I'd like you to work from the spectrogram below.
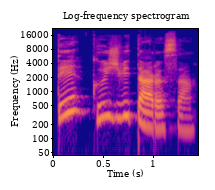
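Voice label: "тэ 25 арӧса", Komi, female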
